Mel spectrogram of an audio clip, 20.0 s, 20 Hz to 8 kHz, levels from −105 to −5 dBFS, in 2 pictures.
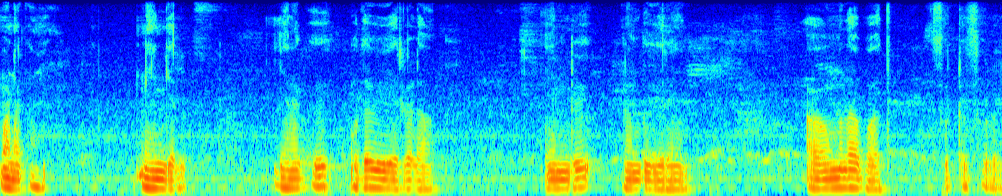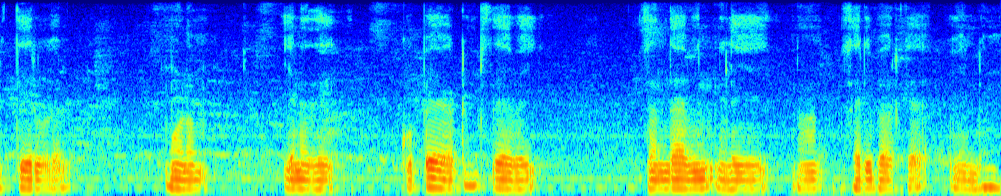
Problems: none marked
